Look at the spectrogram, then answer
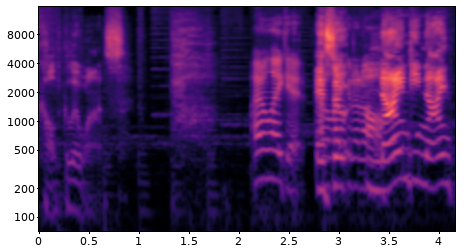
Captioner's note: frustrated Exhale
